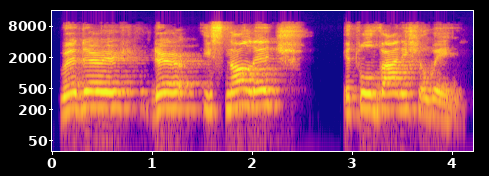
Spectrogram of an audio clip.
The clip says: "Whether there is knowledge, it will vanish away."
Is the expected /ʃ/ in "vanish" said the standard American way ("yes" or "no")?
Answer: yes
